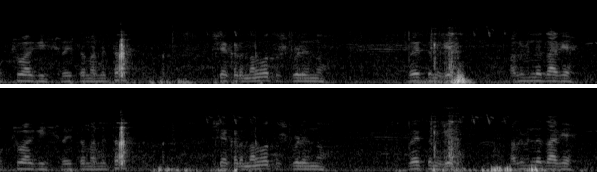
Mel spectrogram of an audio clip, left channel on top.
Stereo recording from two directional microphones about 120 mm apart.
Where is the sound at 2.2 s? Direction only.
10° right (ahead or behind).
